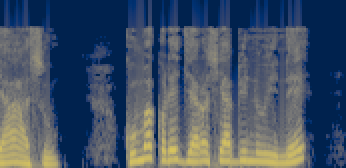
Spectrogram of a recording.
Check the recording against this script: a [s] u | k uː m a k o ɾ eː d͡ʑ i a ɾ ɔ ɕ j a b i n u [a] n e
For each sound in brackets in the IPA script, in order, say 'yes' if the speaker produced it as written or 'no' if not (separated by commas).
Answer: yes, no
